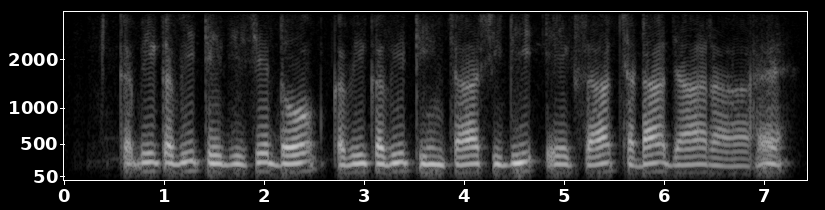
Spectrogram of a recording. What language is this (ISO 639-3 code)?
hin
